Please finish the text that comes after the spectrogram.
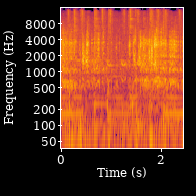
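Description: Wild turkeys gobble repeatedly on the roost at dawn during a September hunt, loud rattling calls overlapping one another with constant busy background noise.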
